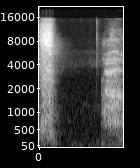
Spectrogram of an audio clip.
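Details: Woman doing a sneezing challenge after eating green chilli: sharp, hissing sneeze bursts with a short quiet pause between them; sneezing from nasal irritation.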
